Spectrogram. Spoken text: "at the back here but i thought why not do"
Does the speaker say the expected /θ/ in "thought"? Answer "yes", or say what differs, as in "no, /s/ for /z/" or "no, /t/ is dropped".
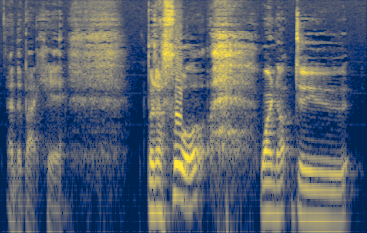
yes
